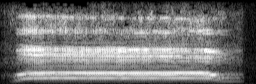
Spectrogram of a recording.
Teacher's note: এই হরফটি 4 আলিফ পরিমাণ লম্বা করে বলতে হবে। 2 ঠোঁট গোল করে শুরু হবে, 2 ঠোঁট গোল হয়ে শেষ হবে, মাঝে কিছু টাইম মুখ খুলে থাকবে।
